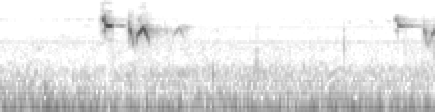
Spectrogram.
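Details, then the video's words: Ciblek, the bar-winged prinia, giving a brief high chirp and a sharp downslurred note, then one more downslurred chirp after a pause, with faint low rumble behind. "Terapi kicauan alam burung ciblek"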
